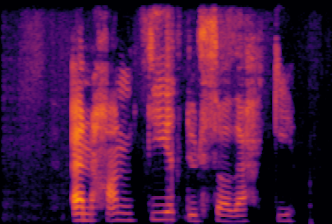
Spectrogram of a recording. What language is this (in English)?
Icelandic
